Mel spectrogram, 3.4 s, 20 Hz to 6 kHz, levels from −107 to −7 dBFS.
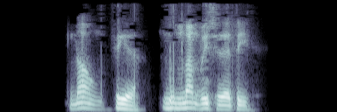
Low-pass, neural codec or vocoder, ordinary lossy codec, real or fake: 5.4 kHz; codec, 16 kHz, 1 kbps, X-Codec, HuBERT features, trained on balanced general audio; MP3, 24 kbps; fake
